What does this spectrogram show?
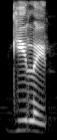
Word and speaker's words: Ghislaine: Bacanya gimana sih? Ghislaine? Ghislaine atau Ghislaine? Ghislaine.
